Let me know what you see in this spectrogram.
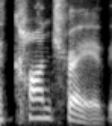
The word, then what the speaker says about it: Contrave: Contrave. Is that correct? Did I say that correct? – You said it correctly.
